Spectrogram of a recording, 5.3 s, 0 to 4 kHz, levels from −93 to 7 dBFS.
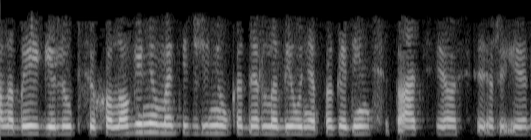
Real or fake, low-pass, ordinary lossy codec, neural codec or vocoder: real; 3.6 kHz; MP3, 24 kbps; none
